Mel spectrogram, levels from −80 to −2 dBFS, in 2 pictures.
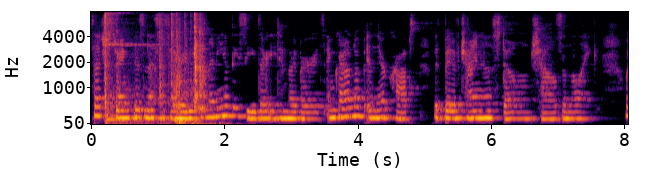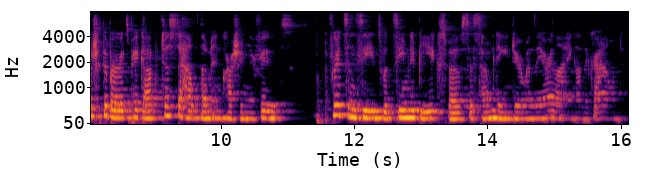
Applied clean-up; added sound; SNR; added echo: classical method WPE with log-MMSE.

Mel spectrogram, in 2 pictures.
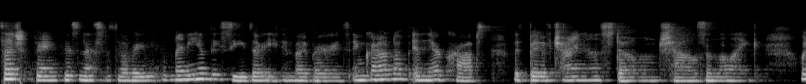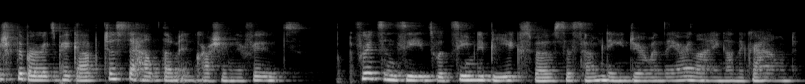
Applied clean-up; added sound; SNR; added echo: neural mask model DeepFilterNet 3.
